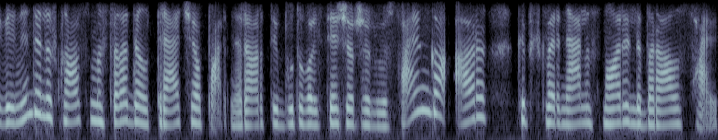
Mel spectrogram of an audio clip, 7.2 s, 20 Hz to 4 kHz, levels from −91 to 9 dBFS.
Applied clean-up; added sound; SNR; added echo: neural mask model Resemble Enhance denoiser.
